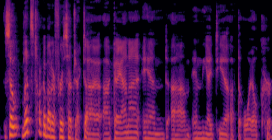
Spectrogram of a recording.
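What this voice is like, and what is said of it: Scratchy voice from a cold. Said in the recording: “I have a little bit of a cold, so that's why I sound a little scratchy over here.”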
